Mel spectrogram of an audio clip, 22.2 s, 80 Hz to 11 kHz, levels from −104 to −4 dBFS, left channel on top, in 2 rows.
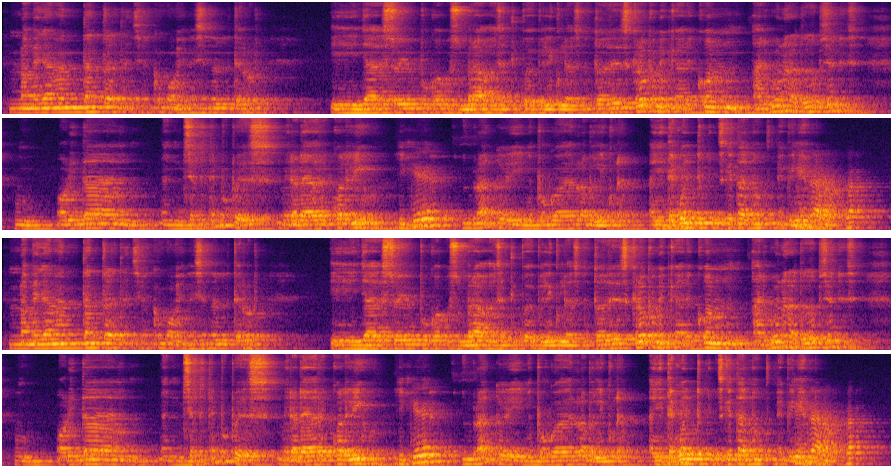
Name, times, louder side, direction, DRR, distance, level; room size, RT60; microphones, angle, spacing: voice 1, 0.1-3.2 4.1-16.5 16.9-18.9 19.2-21.2, right 1 dB, 75° right, 0 dB, 3.5 m, -23 dB
voice 2, 16.1-16.5 19.3-19.7 21.0-21.7, right 1 dB, 50° right, -1 dB, 1.4 m, -21 dB
18.0 x 16.5 x 2.8 m, 1.2 s
head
